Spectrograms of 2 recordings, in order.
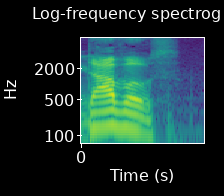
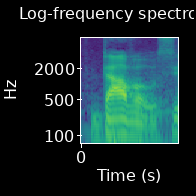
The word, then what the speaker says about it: Davos: Caught up with my man Davos. I'm definitely butchering his name. – Davos. – Davos, yes, Davos, yeah.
